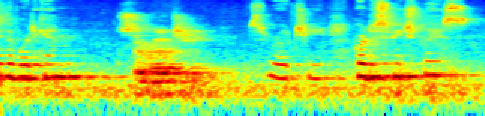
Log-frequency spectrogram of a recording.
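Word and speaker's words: soroche: Your word is sorochi. Sorochi. Are there any alternate pronunciations?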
